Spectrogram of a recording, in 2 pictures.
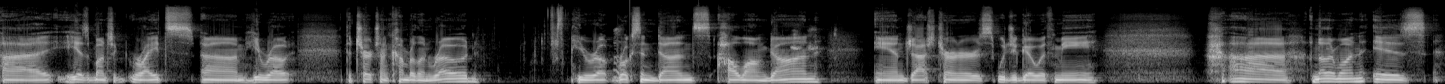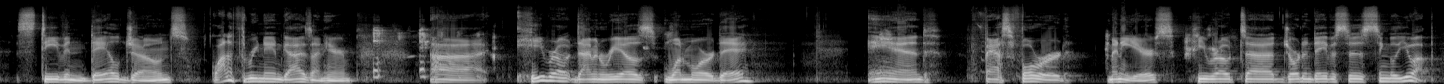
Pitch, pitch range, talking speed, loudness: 110 Hz, 105-125 Hz, 140 wpm, -17 LUFS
